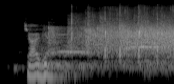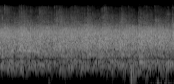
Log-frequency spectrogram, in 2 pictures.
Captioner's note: audience clapping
